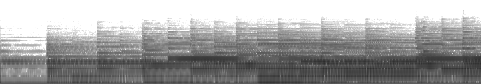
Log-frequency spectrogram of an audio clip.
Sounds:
Tender music, Music

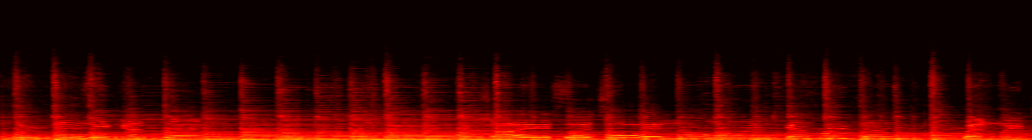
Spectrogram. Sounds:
Independent music, Jazz, Music

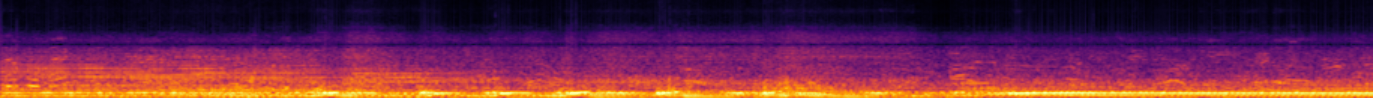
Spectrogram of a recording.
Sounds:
Vehicle, Car, Speech

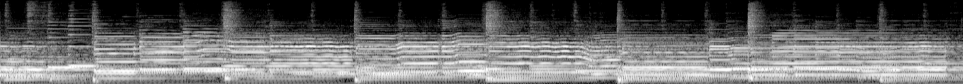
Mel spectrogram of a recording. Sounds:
Guitar, Musical instrument, slide guitar, Country, Music

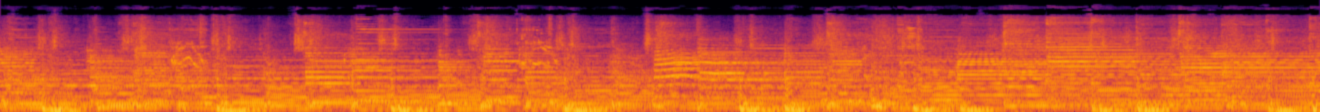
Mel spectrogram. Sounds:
Music

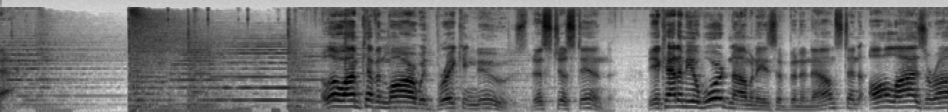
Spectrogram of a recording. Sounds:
Speech, Music

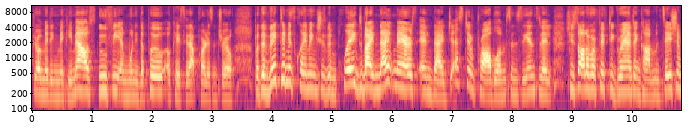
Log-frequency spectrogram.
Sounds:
Speech

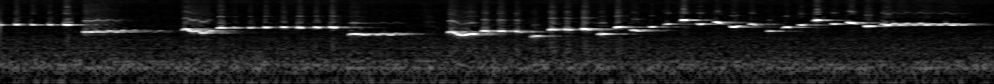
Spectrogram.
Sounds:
Whistling, people whistling

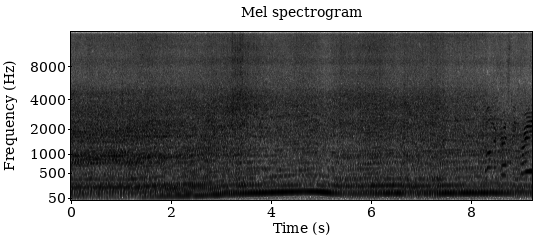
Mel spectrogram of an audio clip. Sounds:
Speech, Vehicle, Truck

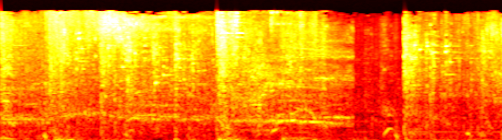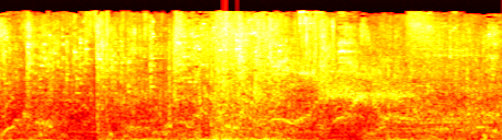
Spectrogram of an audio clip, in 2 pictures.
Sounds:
Music

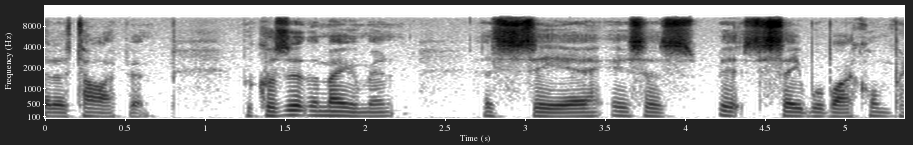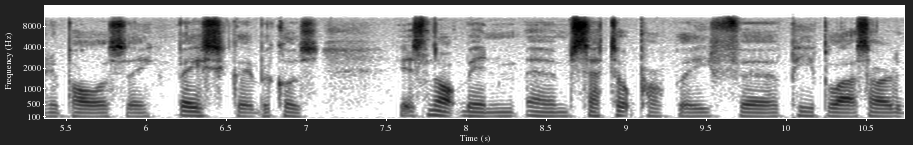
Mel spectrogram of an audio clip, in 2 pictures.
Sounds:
Speech

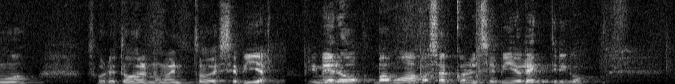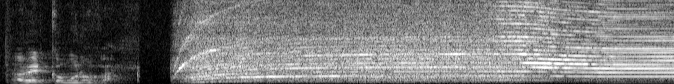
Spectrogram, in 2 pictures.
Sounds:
planing timber

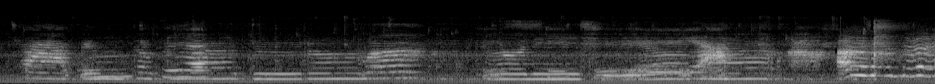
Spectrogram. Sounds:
Lullaby

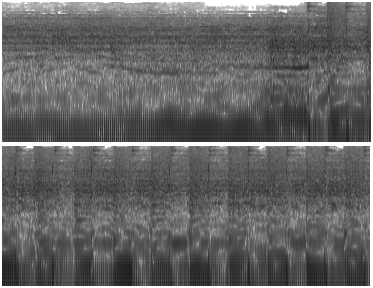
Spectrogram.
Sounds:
Music

